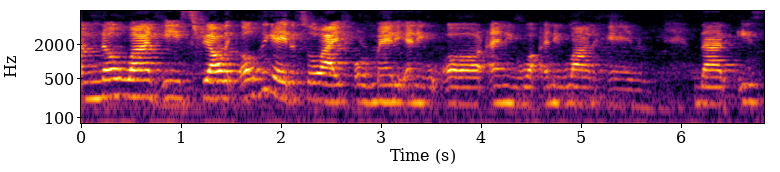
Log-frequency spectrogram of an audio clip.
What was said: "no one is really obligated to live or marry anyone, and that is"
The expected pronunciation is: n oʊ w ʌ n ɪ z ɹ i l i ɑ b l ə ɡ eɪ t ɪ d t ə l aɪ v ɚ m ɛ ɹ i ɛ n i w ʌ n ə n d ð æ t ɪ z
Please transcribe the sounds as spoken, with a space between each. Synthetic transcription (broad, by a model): n oʊ w ʌ n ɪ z ɹ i l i ɑ b l ə ɡ eɪ t ɪ d t ə l aɪ f ɚ m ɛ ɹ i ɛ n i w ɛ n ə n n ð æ t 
